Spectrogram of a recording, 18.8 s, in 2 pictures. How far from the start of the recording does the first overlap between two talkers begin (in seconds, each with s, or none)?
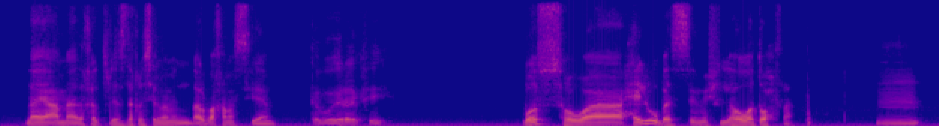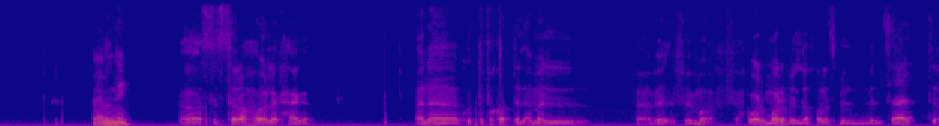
none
